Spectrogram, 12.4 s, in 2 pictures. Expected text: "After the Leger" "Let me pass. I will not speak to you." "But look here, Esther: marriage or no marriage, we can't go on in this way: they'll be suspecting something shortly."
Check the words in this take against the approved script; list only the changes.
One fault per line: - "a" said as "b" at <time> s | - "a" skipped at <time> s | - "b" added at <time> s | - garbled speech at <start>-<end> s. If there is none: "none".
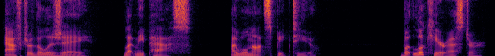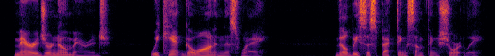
none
